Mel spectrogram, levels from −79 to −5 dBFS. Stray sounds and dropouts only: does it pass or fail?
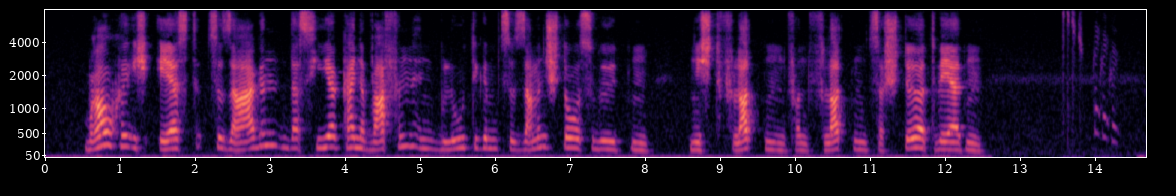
fail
